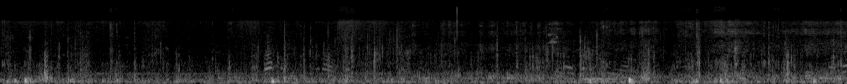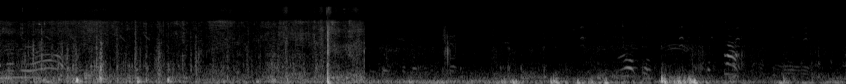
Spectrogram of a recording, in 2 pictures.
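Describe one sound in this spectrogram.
A wooden cart rattles and creaks along a dirt track.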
